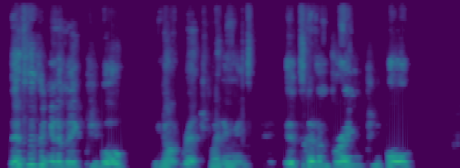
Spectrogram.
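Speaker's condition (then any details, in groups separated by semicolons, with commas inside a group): Cerebral palsy; non-progressive, will not improve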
